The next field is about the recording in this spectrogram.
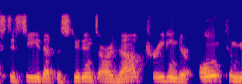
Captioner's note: none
